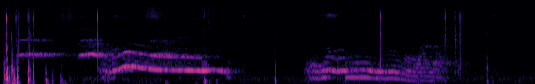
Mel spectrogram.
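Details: Dog crying in response to a young boy making a noise that sounded like crying; two long drawn-out harmonic wails, each held then sliding downward, with a few sharp knocks at the start.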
